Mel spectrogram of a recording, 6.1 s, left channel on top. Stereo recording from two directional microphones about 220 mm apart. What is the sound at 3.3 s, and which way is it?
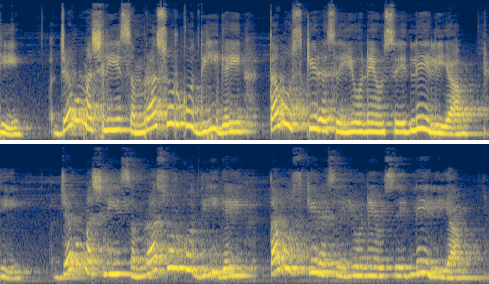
A woman's voice, 45° left (ahead or behind).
